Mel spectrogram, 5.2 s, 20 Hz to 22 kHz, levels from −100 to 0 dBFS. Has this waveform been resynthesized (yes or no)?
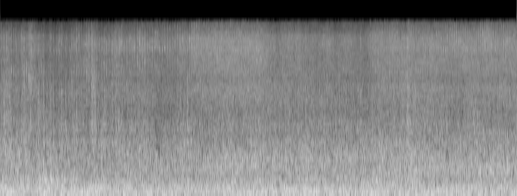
no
